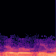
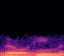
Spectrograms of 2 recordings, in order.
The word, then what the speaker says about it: Elohim: Is Elohim or Elohim or whatever, you know. The anglicized form would be Elohim. That's the way we would stress the syllable. But the Hebrew is always stressed on the last syllable. Elohim is the way you pronounce it.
